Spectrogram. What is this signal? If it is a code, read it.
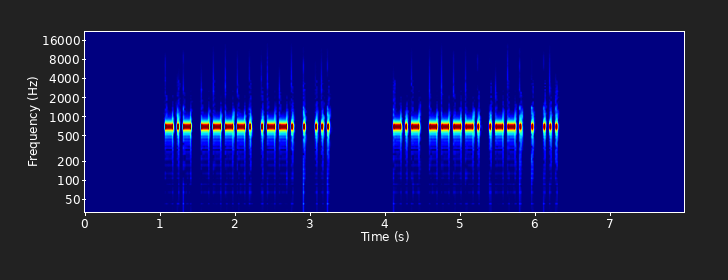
Morse code, heard as a keyed tone, about 32 wpm, 700 Hz. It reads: K9PES K9PES
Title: USA Call Signs - 5 Characters - Repeated 2x - 30wpm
